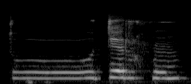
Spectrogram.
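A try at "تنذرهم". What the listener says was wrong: Okay, you're saying tu. Try not to say that. Say tun. So I'm giving a nasal sound. I'm hiding the noon. I'm saying the noon, but I'm hiding it at the same time. Tun.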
